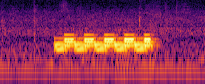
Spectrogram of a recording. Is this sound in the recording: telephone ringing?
yes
